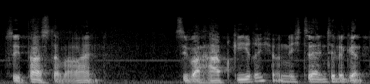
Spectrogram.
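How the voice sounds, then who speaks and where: Husky, animated, shrewd young sleuth. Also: male voice, deep voice, normal speed, exaggerated voice. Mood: insistent, wry. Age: young adult. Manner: pointed, probing, wry. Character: shrewd, persistent young amateur sleuth confronting a suspect. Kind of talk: 1960s German radio crime drama acting.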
